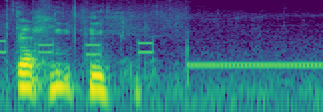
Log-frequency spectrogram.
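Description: Touch-tone beeps as digits are keyed on a cordless phone handset, several short two-note tones, with a man counting the numbers aloud in Arabic. A little over a second in, the keying stops and a steady low telephone tone comes on the line.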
